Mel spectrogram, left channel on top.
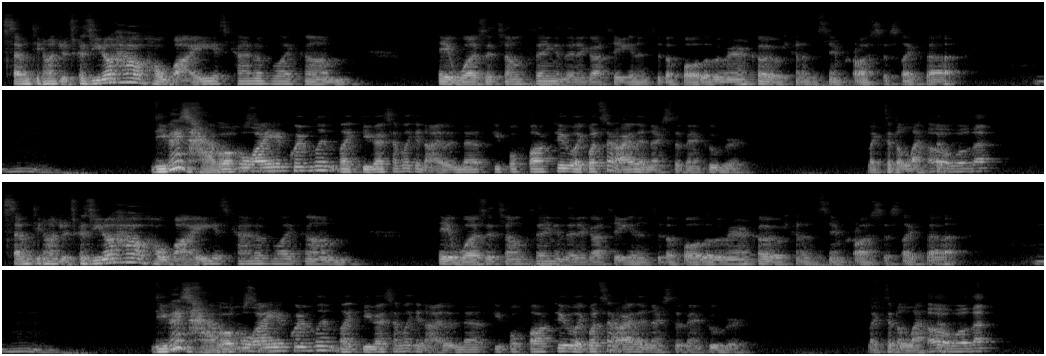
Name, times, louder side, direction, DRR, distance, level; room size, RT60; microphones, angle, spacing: voice 1, 0.0-3.5 4.4-9.5 11.9-17.8 19.1-19.7, left 2 dB, 60° left, -1 dB, 0.4 m, -29 dB
voice 2, 10.2-11.2 12.6-13.1 19.7-20.2, right 2 dB, 35° right, 5 dB, 0.4 m, -34 dB
2.6 x 2.0 x 2.7 m, 0.43 s
head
